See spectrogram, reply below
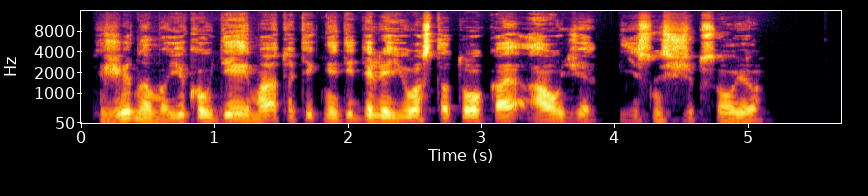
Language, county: Lithuanian, Kaunas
